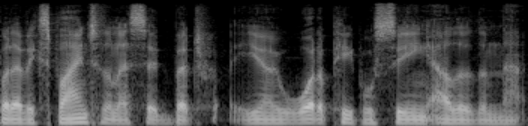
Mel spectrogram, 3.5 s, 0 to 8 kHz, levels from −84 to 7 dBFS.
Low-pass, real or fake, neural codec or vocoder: 7.2 kHz; fake; codec, 16 kHz, 0.5 kbps, X-Codec, HuBERT features, trained on LibriSpeech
